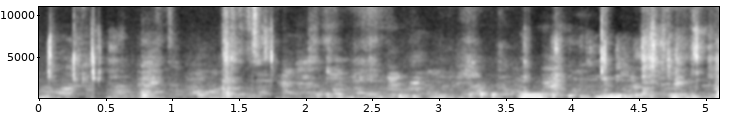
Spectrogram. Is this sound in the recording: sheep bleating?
no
